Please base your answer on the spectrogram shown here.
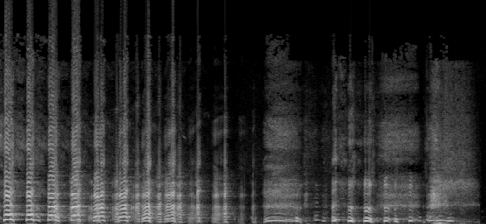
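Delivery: big high burst of laughter; loud laugh. Real, not acted. Big laugh after joke.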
